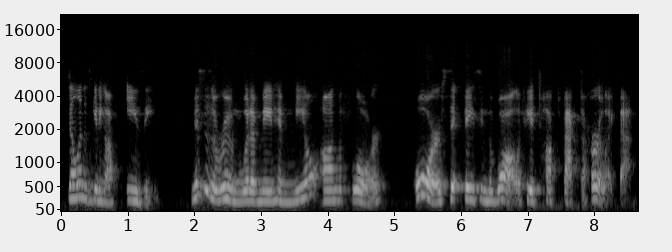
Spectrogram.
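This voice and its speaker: A woman reading a children's novel aloud as an expressive storybook narrator. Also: a little high, slightly rough, highs cut off.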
